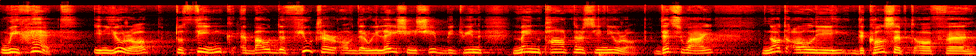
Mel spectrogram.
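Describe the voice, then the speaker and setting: A man's high-pitched voice at a very slow pace, with very even loudness throughout. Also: ordinary pitch variation. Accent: Polish. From Poland. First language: Polish. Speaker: politician. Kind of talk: panel discussion. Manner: halting, many hesitations.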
